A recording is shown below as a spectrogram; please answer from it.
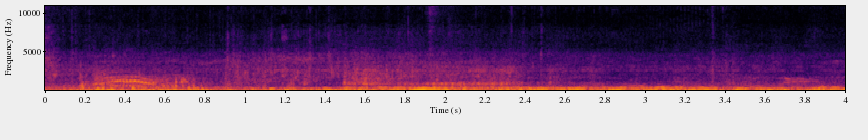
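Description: Helmet-camera audio of a downhill mountain bike run on a dirt track: steady rushing ride noise, with voices shouting near the start and near the end.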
